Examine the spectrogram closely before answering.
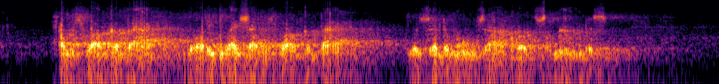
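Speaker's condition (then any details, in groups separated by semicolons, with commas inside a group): Laryngectomy; needs thumb to talk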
